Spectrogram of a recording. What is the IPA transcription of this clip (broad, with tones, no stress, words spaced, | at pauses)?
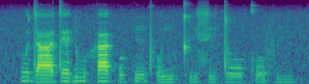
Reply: ʊ˦daː˨tɛ˦ ɗu˦ha˦k͡pʊ˨ kĩ˦pʰo˨ɲo˦ kʼi˨si˨toː˨ kʼo˦fi˦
